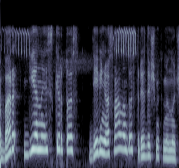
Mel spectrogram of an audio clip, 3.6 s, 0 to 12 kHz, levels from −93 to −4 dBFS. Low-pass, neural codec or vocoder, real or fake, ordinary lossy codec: 7.2 kHz; none; real; AAC, 64 kbps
